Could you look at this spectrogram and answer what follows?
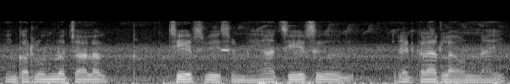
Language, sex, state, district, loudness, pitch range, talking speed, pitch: Telugu, male, Telangana, Mahabubabad, -16 LUFS, 100-115 Hz, 140 wpm, 115 Hz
